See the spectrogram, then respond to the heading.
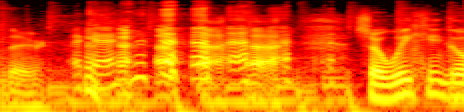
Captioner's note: both laugh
